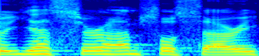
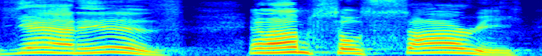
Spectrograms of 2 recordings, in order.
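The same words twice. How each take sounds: First: Said in the usual way. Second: Loud, high, drawn-out apology; high loud apology to the boxer's owner. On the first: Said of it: "And I go". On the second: Retold or imitated. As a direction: plead sorry to the dog owner, slowing down. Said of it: "And I said".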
